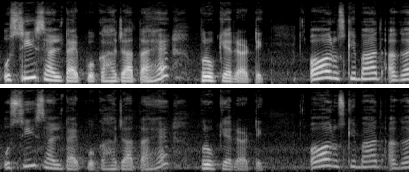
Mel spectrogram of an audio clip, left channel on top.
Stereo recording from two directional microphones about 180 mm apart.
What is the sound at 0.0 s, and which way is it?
Speech, 45° left (ahead or behind).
